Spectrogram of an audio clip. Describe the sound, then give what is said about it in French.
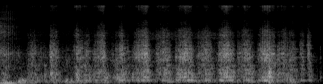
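A hand saw, used to build a treehouse, rasps steadily through wood in quick, even back-and-forth strokes, fairly loud, with no voices. “Pour les bruits de la maison, vous aurez reconnu le bruit de la scie que Gaspard et Ulysse, nos copains avéronnés, utilisent pour construire une cabane dans les arbres.”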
